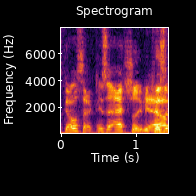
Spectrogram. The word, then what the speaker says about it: Gosick: is it's the way a Japanese person would pronounce Gothic. Also, I thought it was Gothic, not Gosick. No, it's Gosick. Is it actually? Because Yeah. it makes more sense if they're trying to pronounce Gothic.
